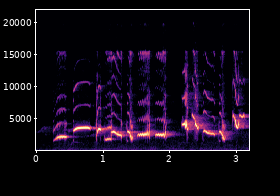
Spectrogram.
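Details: A caged pet Oriental magpie-robin and a wild visitor competing in song: clear, loud whistled notes, one rising and one long flat, followed by a quick run of varied twittering whistles.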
